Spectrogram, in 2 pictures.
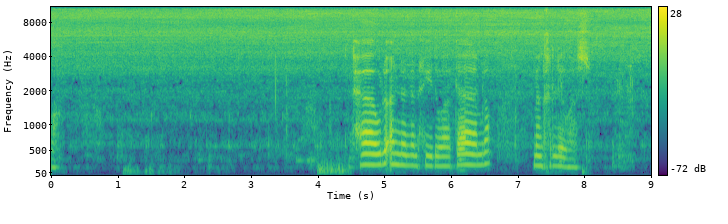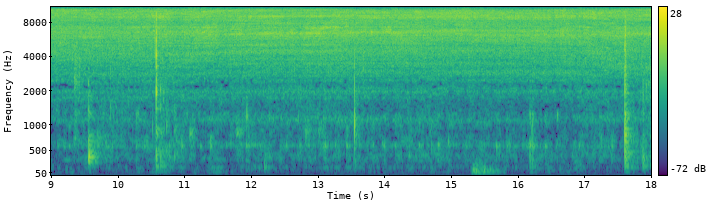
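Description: A spoon stirs and scrapes against a pot.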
